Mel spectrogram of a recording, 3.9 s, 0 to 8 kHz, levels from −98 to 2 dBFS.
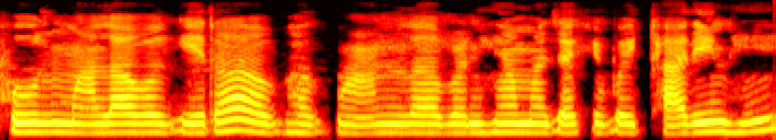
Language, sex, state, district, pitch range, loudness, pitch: Chhattisgarhi, female, Chhattisgarh, Jashpur, 180-190 Hz, -19 LUFS, 185 Hz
